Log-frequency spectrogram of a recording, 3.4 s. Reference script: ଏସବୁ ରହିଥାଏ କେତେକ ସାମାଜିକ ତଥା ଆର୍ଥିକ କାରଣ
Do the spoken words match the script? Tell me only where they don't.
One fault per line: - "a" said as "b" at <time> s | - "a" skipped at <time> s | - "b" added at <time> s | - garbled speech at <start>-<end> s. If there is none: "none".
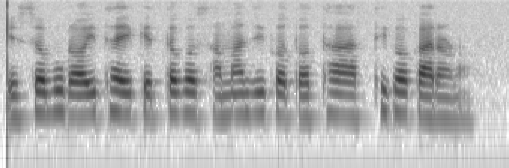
none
